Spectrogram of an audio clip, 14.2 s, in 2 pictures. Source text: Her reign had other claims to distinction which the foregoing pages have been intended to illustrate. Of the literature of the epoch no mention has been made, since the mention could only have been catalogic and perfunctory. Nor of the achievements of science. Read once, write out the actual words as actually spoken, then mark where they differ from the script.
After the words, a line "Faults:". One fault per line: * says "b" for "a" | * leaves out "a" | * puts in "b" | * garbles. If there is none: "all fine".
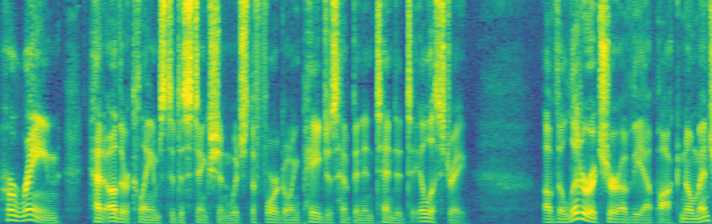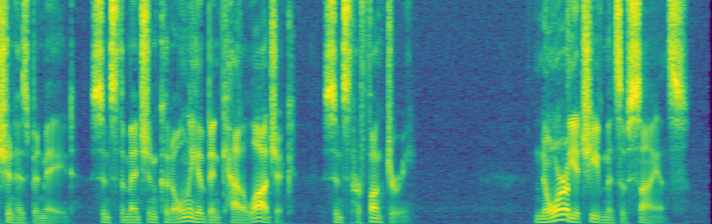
Her reign had other claims to distinction which the foregoing pages have been intended to illustrate. Of the literature of the epoch no mention has been made, since the mention could only have been catalogic since perfunctory. Nor the achievements of science.
Faults:
* says "since" for "and"
* leaves out "of"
